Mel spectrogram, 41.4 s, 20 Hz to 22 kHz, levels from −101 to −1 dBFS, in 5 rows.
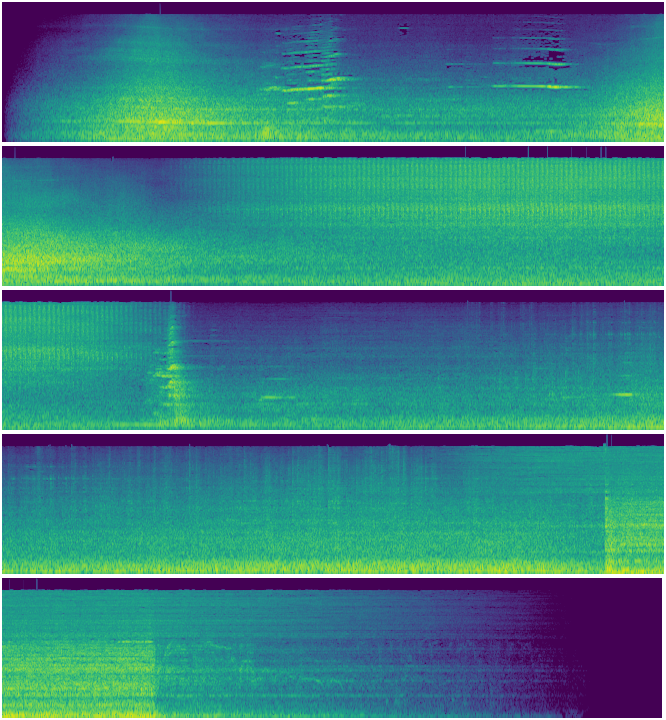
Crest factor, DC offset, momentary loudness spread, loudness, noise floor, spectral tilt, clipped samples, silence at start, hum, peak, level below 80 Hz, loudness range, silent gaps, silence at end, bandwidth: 16 dB; under 0.1%; 20 LU; -14 LUFS; -88 dBFS; -3.5 dB/octave; under 0.1%; 0.55 s; none; 0 dBFS; -26 dBFS; 16 LU; none; 3.75 s; 16 kHz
